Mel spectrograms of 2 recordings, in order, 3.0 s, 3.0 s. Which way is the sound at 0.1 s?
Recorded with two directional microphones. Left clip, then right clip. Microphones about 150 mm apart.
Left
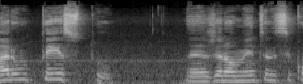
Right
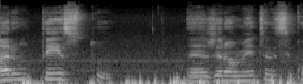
15° right (ahead or behind).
